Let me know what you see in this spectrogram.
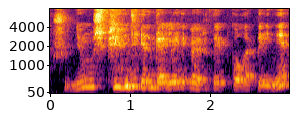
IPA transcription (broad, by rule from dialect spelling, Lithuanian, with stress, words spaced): ʃʊˈnʲɪm ʊʃʲpʲjʊˈdʲiːt ɡɐˈlʲeːjoː ɪr ˈtɐɪp koːlˠ ɐpʲɛɪˈnʲɪ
